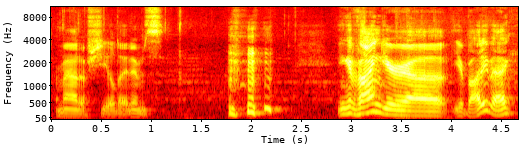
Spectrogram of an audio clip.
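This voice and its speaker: A man streaming a shooter game, chatting casually and thinking out loud with frequent chuckles. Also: medium pitch, big pitch swings, a little slow. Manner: chuckles often, thinks aloud. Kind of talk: casual gameplay chat.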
